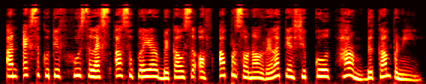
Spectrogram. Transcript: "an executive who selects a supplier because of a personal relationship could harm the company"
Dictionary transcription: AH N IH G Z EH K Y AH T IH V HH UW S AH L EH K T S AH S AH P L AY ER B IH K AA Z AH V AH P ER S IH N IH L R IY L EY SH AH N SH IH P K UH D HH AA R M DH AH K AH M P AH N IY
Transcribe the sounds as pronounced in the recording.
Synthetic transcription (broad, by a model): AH N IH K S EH K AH T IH F HH UW S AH L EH K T S AH S AH P L AY ER B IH K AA S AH F AH P ER S IH N IH L R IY L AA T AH N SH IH P K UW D HH AA R M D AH K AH M P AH N IY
